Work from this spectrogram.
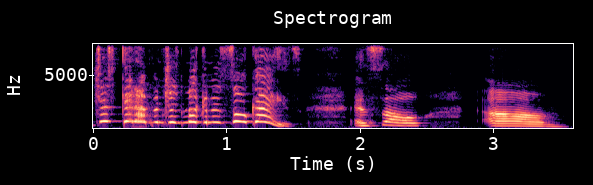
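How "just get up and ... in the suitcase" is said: very high, loud holler. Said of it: "and my sister".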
